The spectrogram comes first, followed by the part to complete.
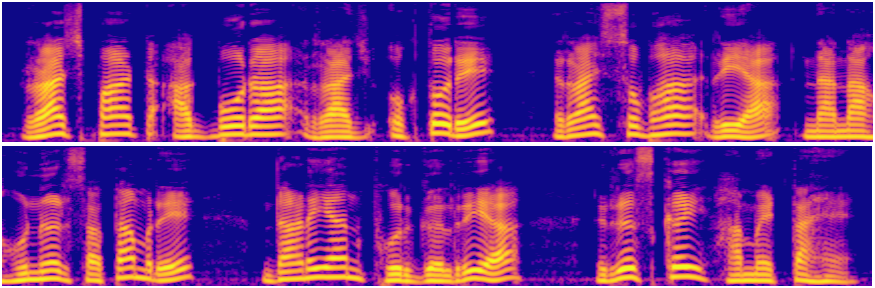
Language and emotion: Santali, neutral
